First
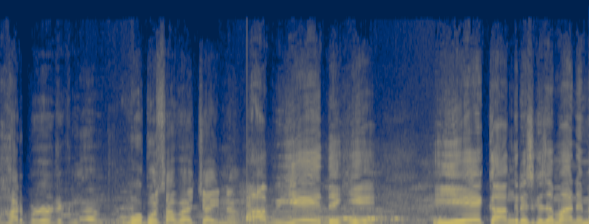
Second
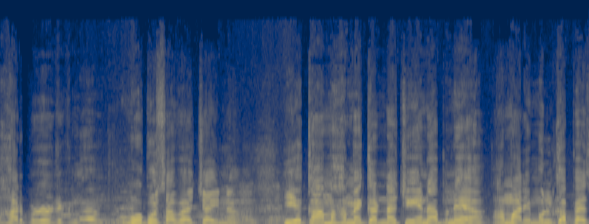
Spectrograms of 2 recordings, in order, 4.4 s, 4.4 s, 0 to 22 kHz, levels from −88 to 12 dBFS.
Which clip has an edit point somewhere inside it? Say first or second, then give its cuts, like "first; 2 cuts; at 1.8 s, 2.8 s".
first; 1 cut; at 1.9 s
